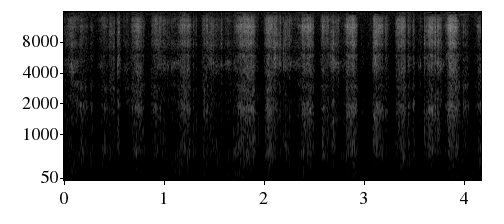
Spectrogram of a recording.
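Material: Paper.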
